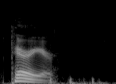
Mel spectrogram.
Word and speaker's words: Perrier: Specifically, do we have any perrier? That sparkling French water stuff. Yeah. Perier. Perrier. Drink with your drink with your one pinky in the air to drink. It's like terrier with a P.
